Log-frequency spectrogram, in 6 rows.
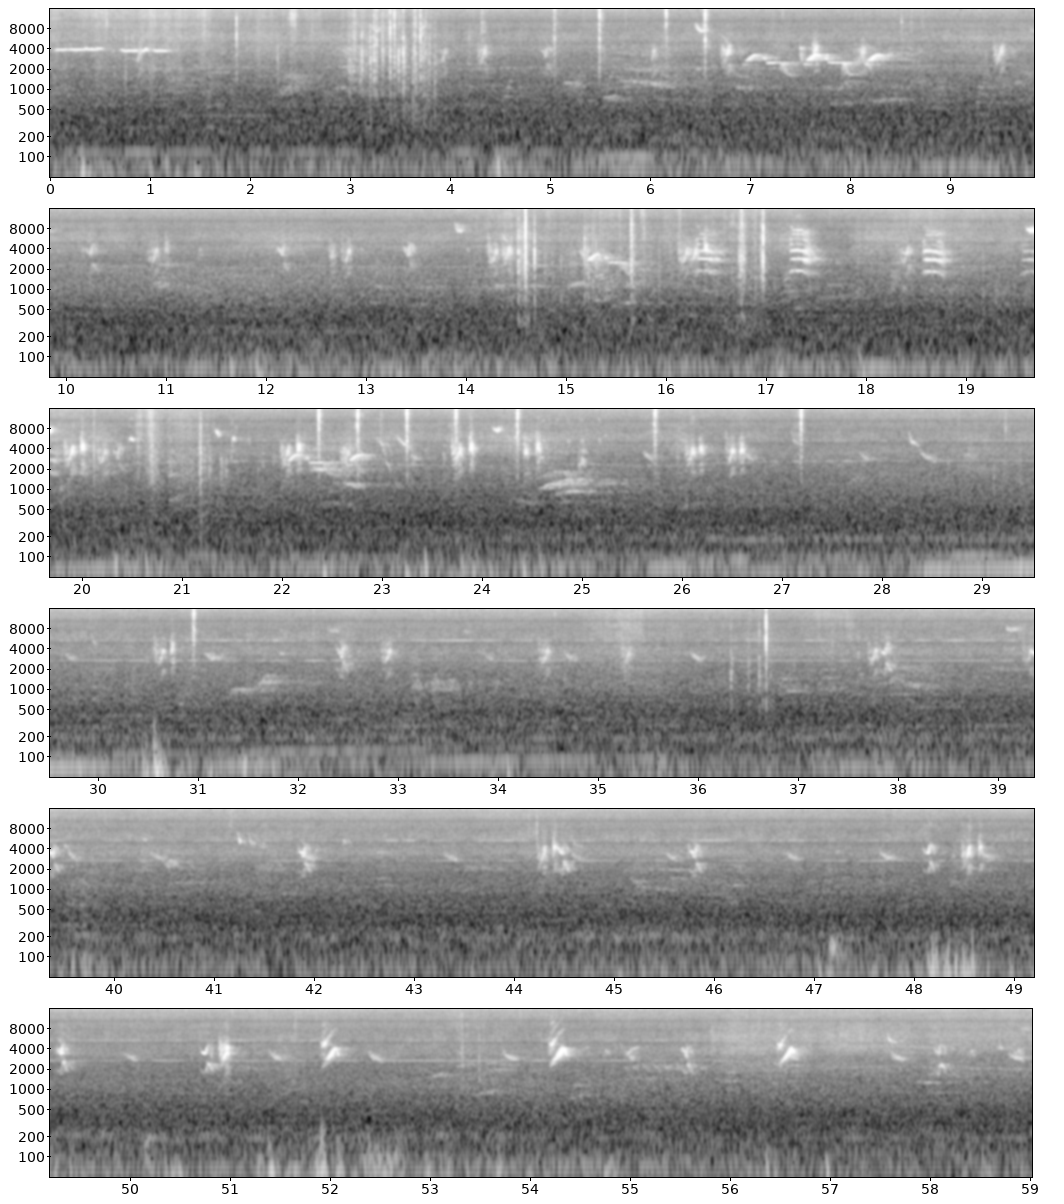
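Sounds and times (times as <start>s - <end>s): songbirds chirping and calling: 0.0s - 59.0s.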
